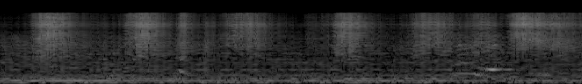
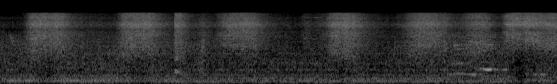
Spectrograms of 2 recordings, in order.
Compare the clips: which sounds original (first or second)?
second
